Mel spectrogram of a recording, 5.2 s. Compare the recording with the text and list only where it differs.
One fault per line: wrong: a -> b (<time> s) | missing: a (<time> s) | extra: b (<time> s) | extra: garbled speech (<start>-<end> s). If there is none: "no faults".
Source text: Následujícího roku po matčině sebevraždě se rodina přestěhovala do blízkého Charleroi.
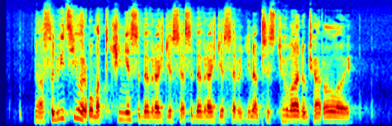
missing: roku (1.1 s)
extra: sebevraždě se (2.4 s)
missing: blízkého (4.1 s)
